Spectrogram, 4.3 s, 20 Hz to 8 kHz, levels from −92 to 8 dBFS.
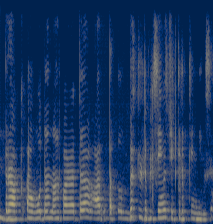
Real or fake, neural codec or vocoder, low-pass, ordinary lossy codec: fake; codec, 16 kHz, 4 kbps, X-Codec, HuBERT features, trained on balanced general audio; none; none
